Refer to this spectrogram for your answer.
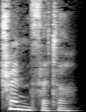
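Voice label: "trendsetter", British English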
